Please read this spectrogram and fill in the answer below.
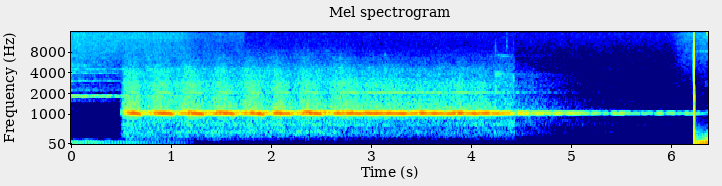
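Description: Electronic film score in a sparse break: the low tail of the preceding drums dies away, and about half a second in a single steady, whistle-like tone enters over a grainy, fluttering texture. The texture stops near the end, leaving the tone to fade out alone.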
